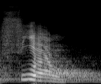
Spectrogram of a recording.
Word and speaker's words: fiel: Então, fiel. Ó, a última sílaba é tônica, ó.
